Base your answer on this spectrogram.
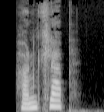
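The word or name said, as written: håndklap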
